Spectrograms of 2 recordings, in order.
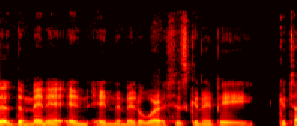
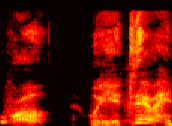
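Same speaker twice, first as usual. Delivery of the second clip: heated, confrontational, angry outburst, acted out. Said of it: "where he's shouting at the guy".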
